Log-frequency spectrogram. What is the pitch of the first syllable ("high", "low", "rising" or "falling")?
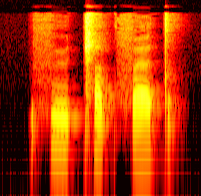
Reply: high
